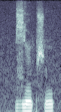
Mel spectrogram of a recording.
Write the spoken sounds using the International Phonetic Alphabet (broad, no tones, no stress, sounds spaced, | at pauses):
ʑ ɛ̃ p ʃ ũ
